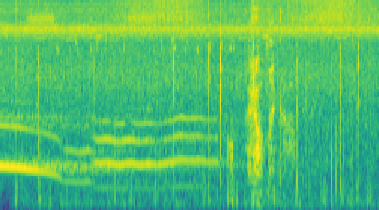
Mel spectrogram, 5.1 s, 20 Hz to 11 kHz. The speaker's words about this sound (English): Oh my God, that is a wolf. That's the first wolf I've heard in 9 months.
